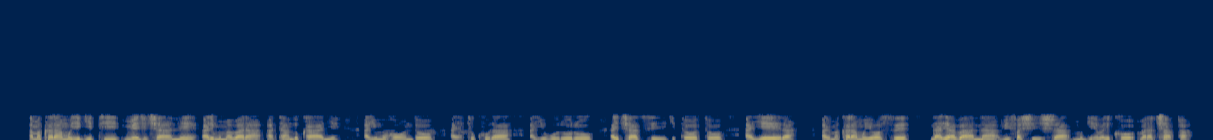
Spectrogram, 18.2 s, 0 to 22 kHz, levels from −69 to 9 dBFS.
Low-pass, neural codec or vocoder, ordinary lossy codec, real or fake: 7.2 kHz; none; AAC, 16 kbps; real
